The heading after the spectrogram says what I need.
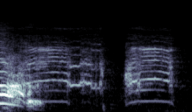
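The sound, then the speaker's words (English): An agitated male savanna baboon in Botswana, turning aggressive on a female, gives two harsh, strongly harmonic calls: a longer, louder cry and then a shorter, steadier one after a brief silence. “I give you the savanna baboon, male of the species, doing what he does best.”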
